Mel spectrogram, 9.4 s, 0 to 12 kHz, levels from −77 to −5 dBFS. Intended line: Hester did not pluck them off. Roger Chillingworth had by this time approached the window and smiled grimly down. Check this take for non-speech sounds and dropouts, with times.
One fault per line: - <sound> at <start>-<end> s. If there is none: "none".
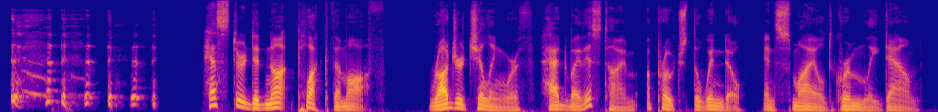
- cough at 0.1-1.6 s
